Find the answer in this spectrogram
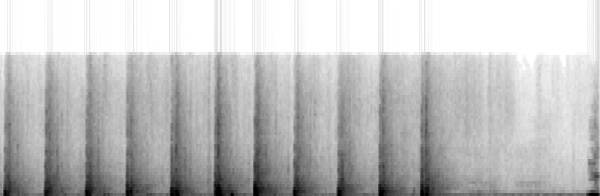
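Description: An elastic battle rope slammed against the floor in a steady rhythm, about two and a half sharp slaps a second, stopping a little over four seconds in.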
